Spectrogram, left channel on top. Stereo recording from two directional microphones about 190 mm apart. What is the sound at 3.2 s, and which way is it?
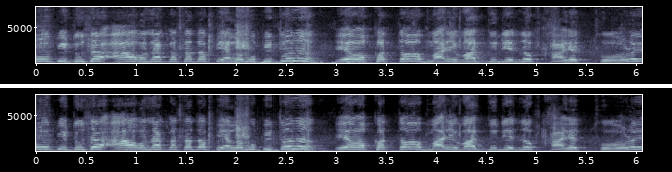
Speech, 20° right (ahead or behind).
